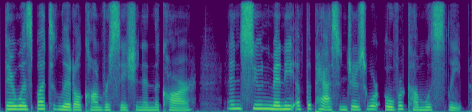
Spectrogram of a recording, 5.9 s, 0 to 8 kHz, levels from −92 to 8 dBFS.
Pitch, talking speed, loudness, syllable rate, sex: 210 Hz, 185 wpm, -21 LUFS, 5.6 syllables/s, female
